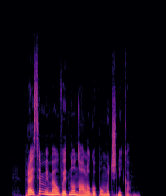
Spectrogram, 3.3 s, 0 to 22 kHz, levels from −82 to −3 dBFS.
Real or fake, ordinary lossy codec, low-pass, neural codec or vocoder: real; none; 19.8 kHz; none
